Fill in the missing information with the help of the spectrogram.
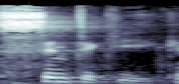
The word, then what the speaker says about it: Syntyche: And Syntyche.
